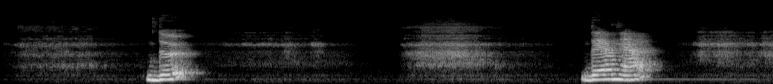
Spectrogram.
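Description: Deep breathing during a yoga abdominal exercise: several slow, audible breaths with two sharp, forceful exhalations, close-up, while an instructor speaks between them.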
